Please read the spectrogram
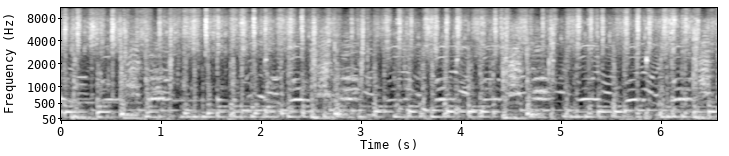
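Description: Ensemble of peg-tuned hand drums played with bare hands in a dense, driving rhythm, with a shaker rattling, hand claps and group singing over the drumming.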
